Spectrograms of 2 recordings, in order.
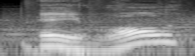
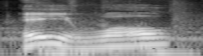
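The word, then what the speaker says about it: AWOL: about this one specifically ay wall hey wall really that's how you pronounce this uh wall a wall the fact that Christen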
